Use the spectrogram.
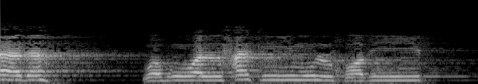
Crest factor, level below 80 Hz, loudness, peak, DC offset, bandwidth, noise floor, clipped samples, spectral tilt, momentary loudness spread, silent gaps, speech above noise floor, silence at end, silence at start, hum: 18 dB; -54 dBFS; -21 LUFS; -2 dBFS; under 0.1%; 6.4 kHz; -46 dBFS; under 0.1%; -7.5 dB/octave; 14 LU; none; 25 dB; 0.4 s; 0 s; none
